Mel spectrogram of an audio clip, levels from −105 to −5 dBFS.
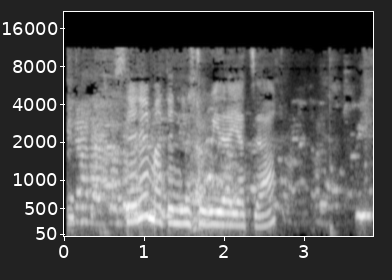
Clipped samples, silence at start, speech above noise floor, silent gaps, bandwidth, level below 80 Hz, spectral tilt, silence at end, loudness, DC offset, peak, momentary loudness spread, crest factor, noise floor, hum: under 0.1%; 0.05 s; 21 dB; none; 11.5 kHz; -56 dBFS; -3 dB/octave; 0 s; -14 LUFS; under 0.1%; -2 dBFS; 22 LU; 14 dB; -35 dBFS; none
